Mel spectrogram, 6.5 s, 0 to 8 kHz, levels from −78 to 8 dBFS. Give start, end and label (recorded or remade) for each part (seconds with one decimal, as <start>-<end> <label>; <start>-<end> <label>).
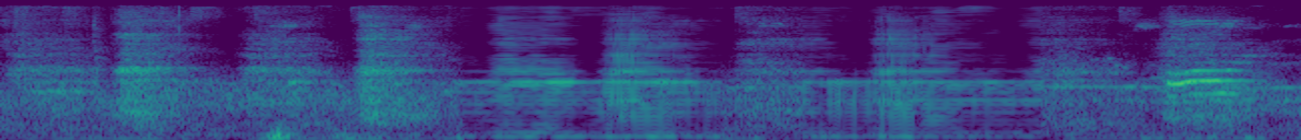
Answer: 0.0-2.3 recorded; 2.3-3.6 remade; 3.6-4.0 recorded; 4.0-5.2 remade; 5.2-6.5 recorded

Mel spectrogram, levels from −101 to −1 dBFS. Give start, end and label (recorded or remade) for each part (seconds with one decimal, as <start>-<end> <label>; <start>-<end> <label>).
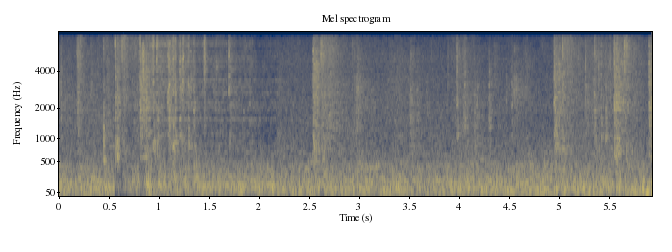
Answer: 0.0-0.9 recorded; 0.9-2.2 remade; 2.2-5.9 recorded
